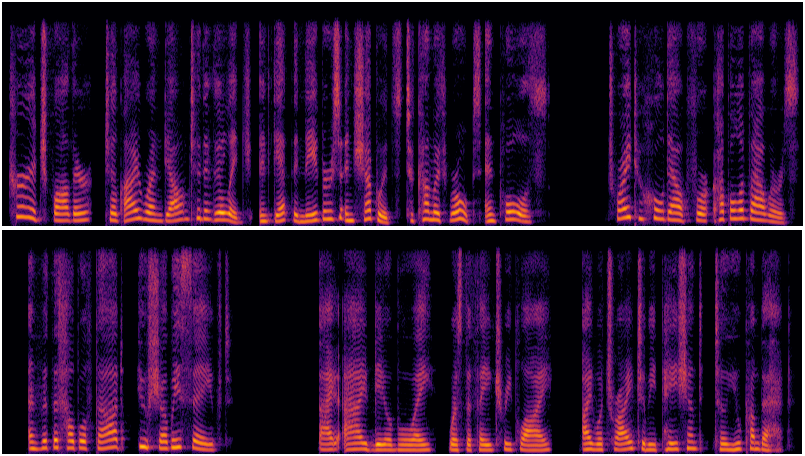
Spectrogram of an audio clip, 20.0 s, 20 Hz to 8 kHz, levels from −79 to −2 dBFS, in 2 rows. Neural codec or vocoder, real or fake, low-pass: codec, 16 kHz, 0.5 kbps, FunCodec, trained on Chinese and English, 25 frames a second; fake; 7.2 kHz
